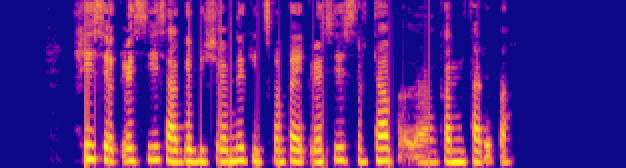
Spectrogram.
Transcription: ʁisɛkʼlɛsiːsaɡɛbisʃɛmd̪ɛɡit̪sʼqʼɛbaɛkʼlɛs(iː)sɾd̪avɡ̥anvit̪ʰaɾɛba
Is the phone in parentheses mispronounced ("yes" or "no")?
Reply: no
